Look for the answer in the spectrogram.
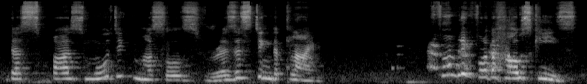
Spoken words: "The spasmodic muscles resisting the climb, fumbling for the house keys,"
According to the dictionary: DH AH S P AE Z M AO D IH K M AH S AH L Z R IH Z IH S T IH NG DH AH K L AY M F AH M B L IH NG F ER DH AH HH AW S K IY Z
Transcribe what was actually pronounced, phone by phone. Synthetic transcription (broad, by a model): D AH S P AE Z M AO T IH K M AH S AH L Z R IH Z IH S T IH NG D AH K L AY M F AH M L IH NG F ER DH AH HH AW S K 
